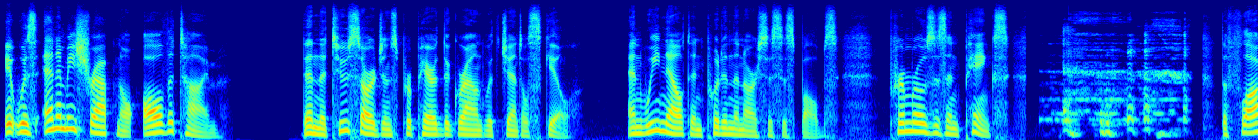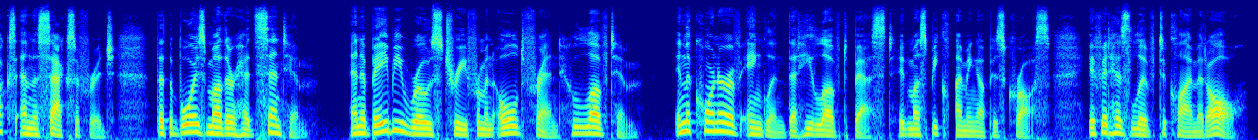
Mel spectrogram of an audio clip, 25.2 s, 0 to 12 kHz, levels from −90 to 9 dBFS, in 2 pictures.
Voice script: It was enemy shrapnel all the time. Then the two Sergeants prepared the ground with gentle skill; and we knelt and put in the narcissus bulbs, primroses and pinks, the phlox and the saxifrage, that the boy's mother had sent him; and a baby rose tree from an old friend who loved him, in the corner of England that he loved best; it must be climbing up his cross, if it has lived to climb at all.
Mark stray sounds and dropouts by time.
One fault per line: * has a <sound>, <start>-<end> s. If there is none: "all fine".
* has a laugh, 10.4-11.9 s
* has a dropout, 22.1-22.1 s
